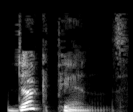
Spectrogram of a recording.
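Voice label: "duckpins", British English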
